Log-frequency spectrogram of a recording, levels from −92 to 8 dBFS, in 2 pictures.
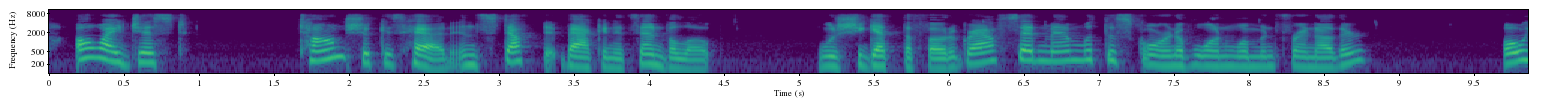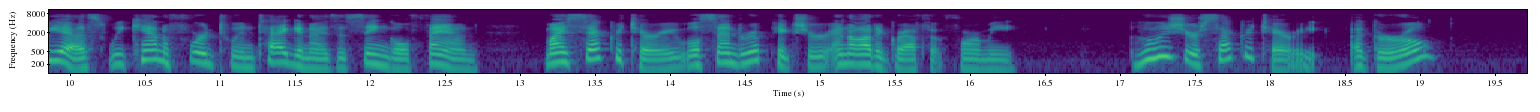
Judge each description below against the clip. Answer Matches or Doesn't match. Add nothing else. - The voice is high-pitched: Matches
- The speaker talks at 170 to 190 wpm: Matches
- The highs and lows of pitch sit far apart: Matches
